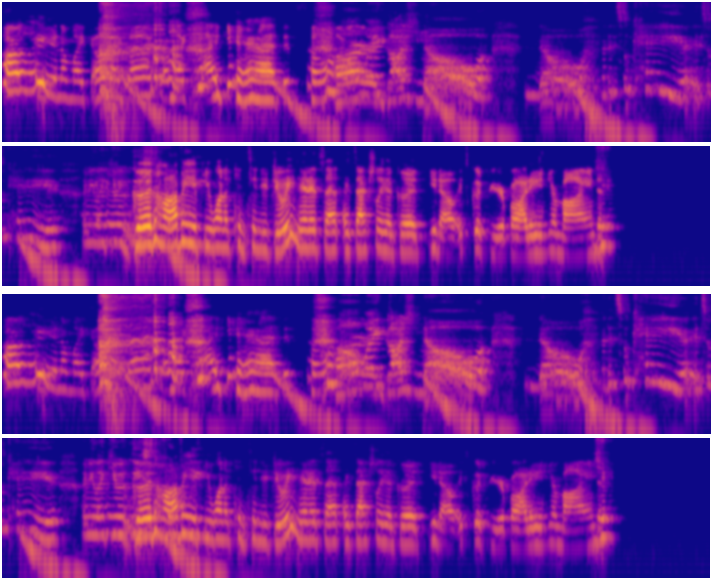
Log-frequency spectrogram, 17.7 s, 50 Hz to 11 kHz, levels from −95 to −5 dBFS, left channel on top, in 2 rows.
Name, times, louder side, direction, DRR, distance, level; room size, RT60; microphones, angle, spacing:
voice 1, 0.0-4.7 10.2-16.4, left 6 dB, 90° left, 0.7 m, -35 dB
voice 2, 1.2-2.6 3.9-7.6 7.9-11.4 16.2-16.4, right 3 dB, 55° right, 5.7 m, -43 dB
sound 1, 1.4-2.6 3.3-4.5 5.3-6.4 7.2-8.2 9.1-10.0 10.9-11.8, equal, 70° right, 6.0 m, -55 dB
20.5 x 7.9 x 2.7 m
head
